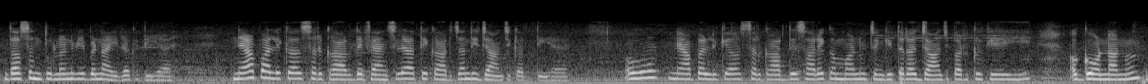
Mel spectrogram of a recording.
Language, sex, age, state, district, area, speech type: Punjabi, female, 18-30, Punjab, Mansa, urban, spontaneous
